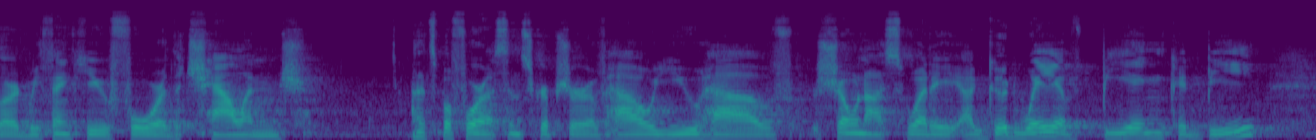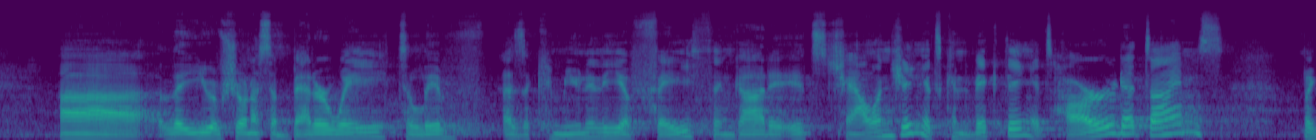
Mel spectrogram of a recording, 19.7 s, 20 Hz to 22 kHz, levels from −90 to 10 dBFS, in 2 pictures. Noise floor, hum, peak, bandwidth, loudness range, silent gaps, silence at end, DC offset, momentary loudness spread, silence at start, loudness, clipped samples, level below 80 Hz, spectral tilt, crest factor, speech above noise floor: -66 dBFS; none; -22 dBFS; 15.5 kHz; 4 LU; none; 0 s; under 0.1%; 11 LU; 0 s; -40 LUFS; under 0.1%; -84 dBFS; -4.5 dB/octave; 18 dB; 26 dB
